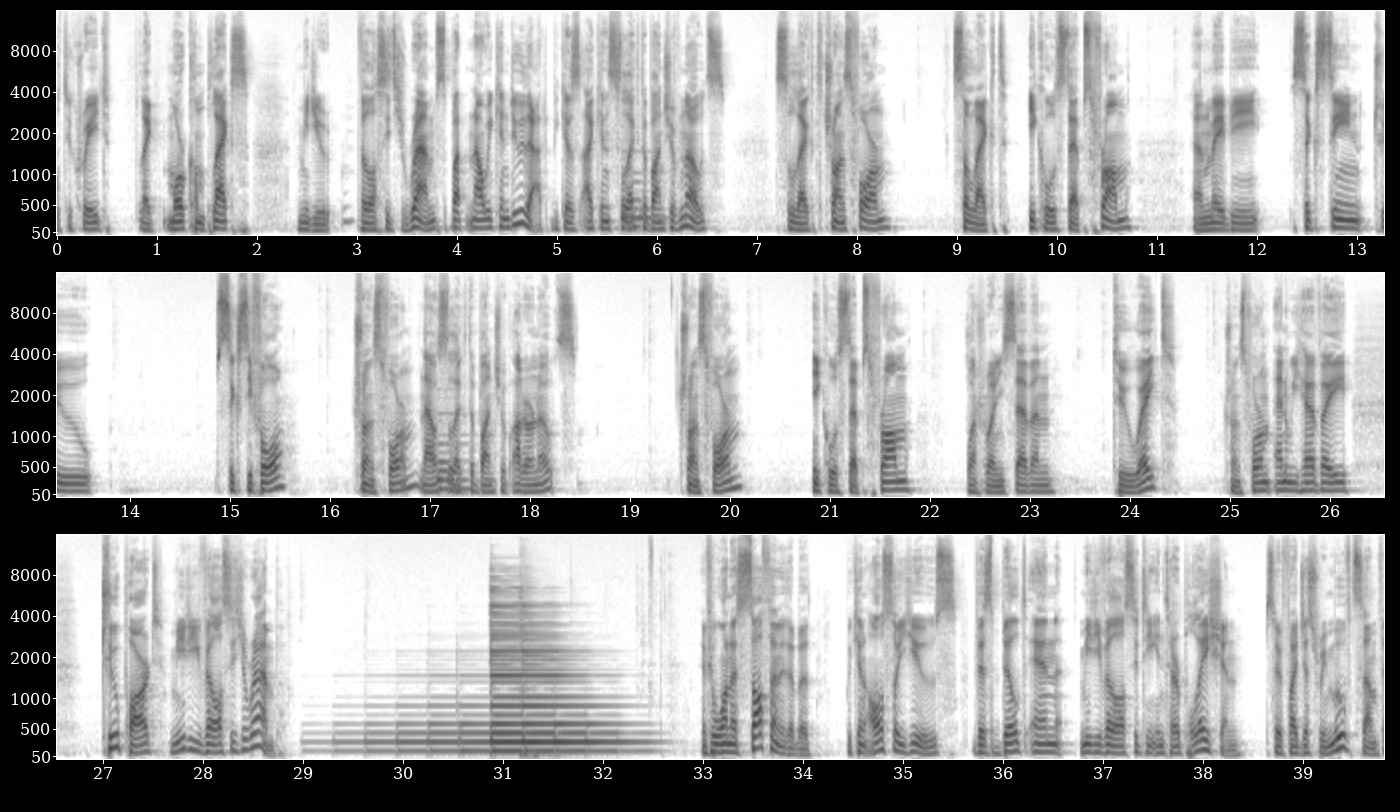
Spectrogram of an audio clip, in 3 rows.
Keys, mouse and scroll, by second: 0.0 scroll up 1, 5.4 click, 6.6 right click, 7.6 click, 8.6-10.4 drag, 10.9 click, 12.1-13.0 typing, 13.4 click, 15.1 4, 15.9 click, 16.7 click, 18.1 right click, 19.1 click, 19.9-21.3 drag, 21.7 click, 22.3 1, 22.7 7, 23.4 click, 24.2 8, 24.7 click, 25.3 click, 28.2 click, 28.8 space, 32.4 space, 32.6 click, 34.4 shift+right click, 37.7 d.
